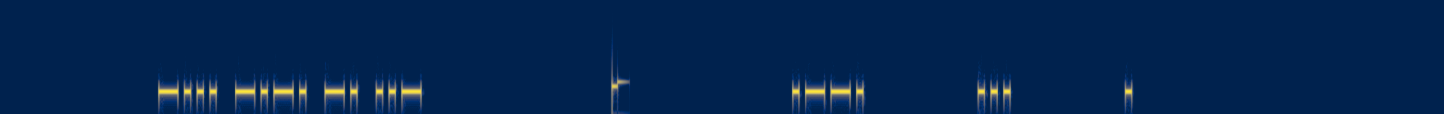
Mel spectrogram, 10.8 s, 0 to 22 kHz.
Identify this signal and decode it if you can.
Morse code, heard as a keyed tone, about 25 wpm, spaced as for 14 wpm, 690 Hz. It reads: BCNU PSE
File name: Top 90 QSO Elements - 6x Character Spacing - 25wpm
